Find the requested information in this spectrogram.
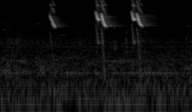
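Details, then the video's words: Creole canary (canario criollo) giving three short, bright, high chirped notes in quick succession over about one second, the last two doubled, with a quiet background. "Canario criollo"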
